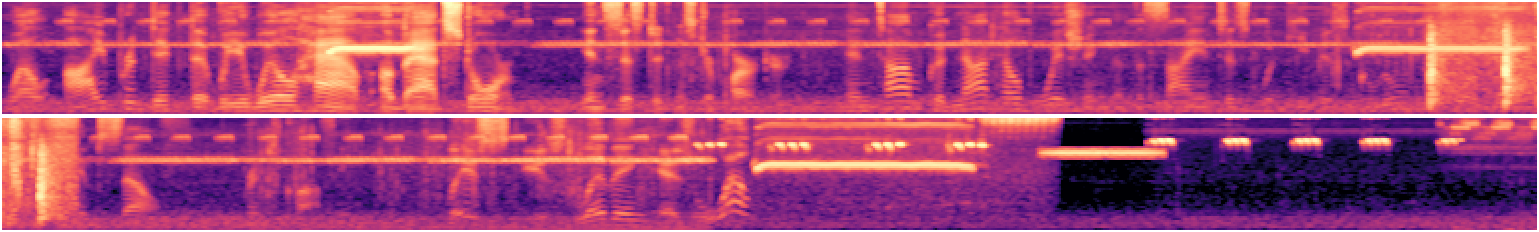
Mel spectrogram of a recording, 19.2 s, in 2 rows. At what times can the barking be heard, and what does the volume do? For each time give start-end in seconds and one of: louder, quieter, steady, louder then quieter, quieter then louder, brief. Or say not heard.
not heard.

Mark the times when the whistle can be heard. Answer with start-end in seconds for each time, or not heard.
2.0-2.7, 8.4-9.6, 14.2-15.8.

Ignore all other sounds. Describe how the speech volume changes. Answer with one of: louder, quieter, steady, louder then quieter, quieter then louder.
quieter.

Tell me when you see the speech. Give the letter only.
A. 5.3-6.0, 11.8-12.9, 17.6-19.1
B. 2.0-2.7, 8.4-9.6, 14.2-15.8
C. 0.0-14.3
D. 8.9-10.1
C.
